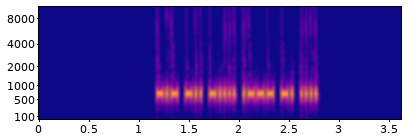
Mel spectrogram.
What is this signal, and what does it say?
Morse code, heard as a keyed tone, about 47 wpm, 700 Hz. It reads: KD6JNH
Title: USA Call Signs - 6 Characters - 4x Character Spacing - 50wpm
